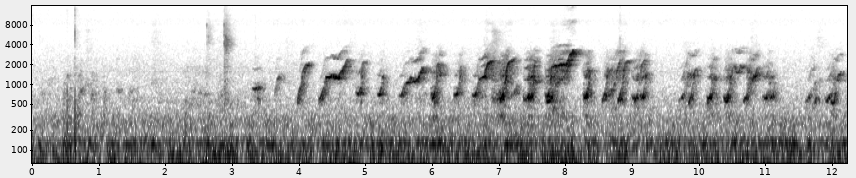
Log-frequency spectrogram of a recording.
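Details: Pet guinea pigs Violet, an English crested, and Teddy, an American teddy, kept alongside a Biewer Terrier named Lilly, give rapid runs of squeaky, rising-and-falling wheeks, dozens in quick succession, with a low steady hum beneath.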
